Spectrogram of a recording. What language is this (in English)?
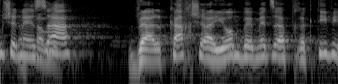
Hebrew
